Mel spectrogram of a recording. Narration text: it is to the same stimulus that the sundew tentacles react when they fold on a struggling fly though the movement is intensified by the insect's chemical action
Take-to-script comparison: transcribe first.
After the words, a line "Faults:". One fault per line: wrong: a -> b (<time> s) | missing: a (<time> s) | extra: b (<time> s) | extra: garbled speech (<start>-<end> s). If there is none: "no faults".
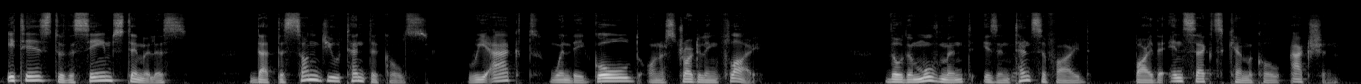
it is to the same stimulus that the sundew tentacles react when they gold on a struggling fly though the movement is intensified by the insect's chemical action
Faults:
wrong: fold -> gold (5.9 s)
